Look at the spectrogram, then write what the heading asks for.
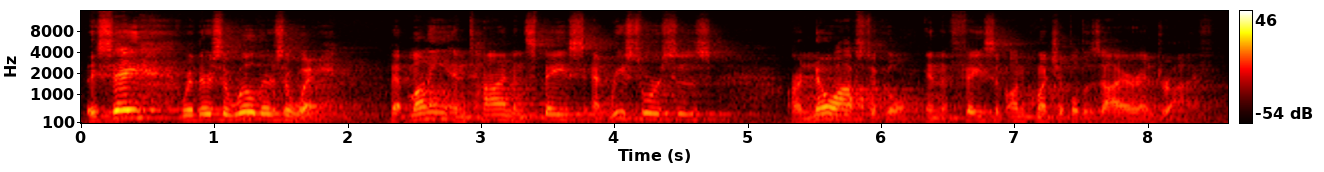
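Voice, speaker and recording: A man's voice: on the high side, very animated, normal speed. In a reverberant hall, away from the mic, a man acts an anguished craftsman devoted to what he has built. He is wordy and fretful and keeps amending his own phrases, in the style of a staged theatre reading. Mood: tender, wistful. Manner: wordy, self-correcting, fretful. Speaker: actor in a staged play reading. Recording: echoey hall, far from the mic.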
